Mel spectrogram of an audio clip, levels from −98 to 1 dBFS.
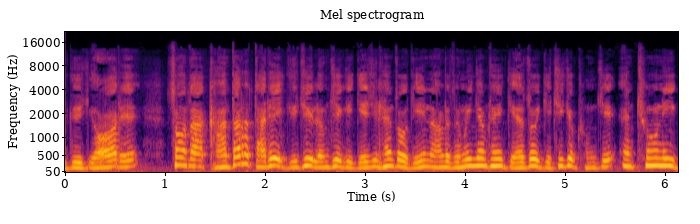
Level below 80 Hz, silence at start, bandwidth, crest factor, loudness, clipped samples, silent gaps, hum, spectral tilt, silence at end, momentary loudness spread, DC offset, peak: -46 dBFS; 0 s; 11.5 kHz; 14 dB; -19 LUFS; under 0.1%; none; none; -7.5 dB/octave; 0 s; 5 LU; under 0.1%; -4 dBFS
